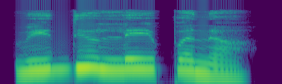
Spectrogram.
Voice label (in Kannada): "ವಿದ್ಯುಲ್ಲೇಪನ", kannada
